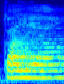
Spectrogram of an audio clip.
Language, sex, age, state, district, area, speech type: Goan Konkani, female, 18-30, Goa, Murmgao, urban, spontaneous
